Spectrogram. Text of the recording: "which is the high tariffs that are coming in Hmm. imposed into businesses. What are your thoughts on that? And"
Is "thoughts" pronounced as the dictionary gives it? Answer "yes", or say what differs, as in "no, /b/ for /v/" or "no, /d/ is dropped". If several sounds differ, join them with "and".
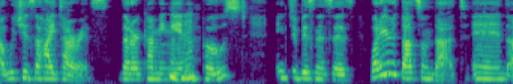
yes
